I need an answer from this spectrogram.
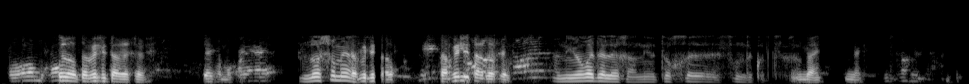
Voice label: Call recording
